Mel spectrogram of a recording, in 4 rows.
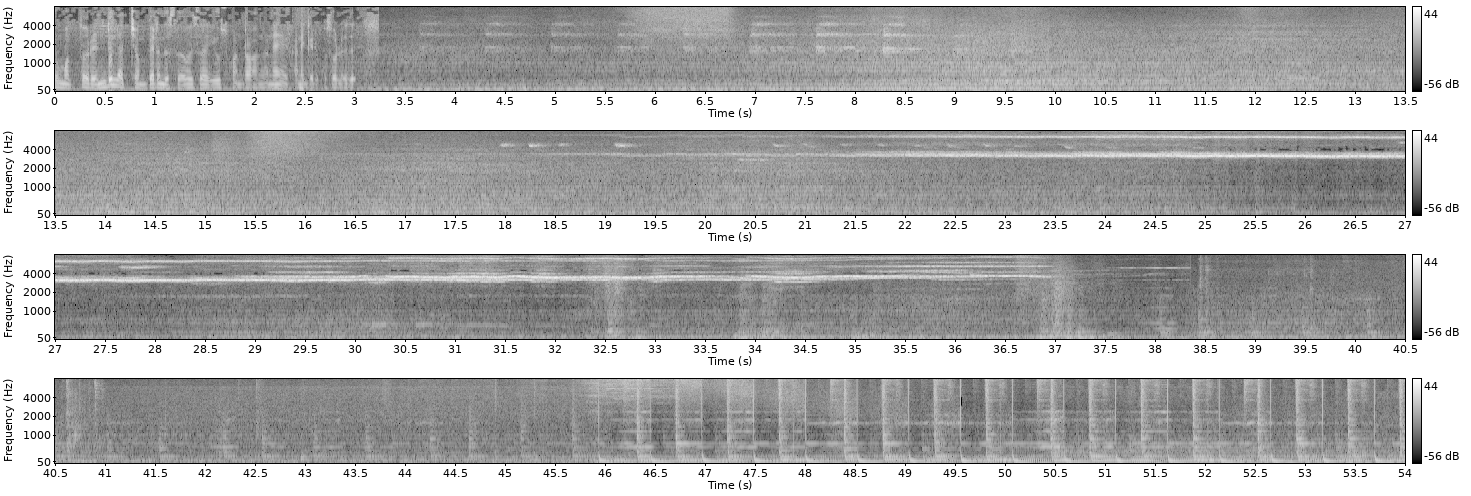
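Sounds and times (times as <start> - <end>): train coaches rolling by: 0.0 - 54.0
high wheel squeal: 17.9 - 38.4
locomotive deep rumble: 36.9 - 54.0.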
